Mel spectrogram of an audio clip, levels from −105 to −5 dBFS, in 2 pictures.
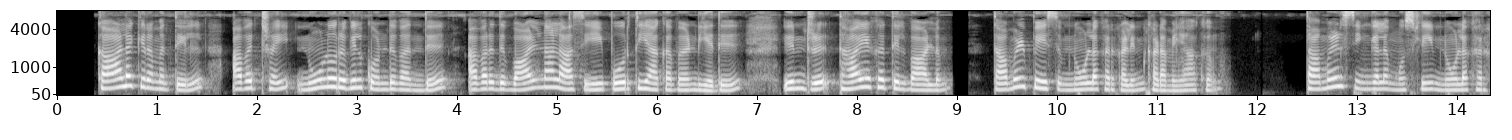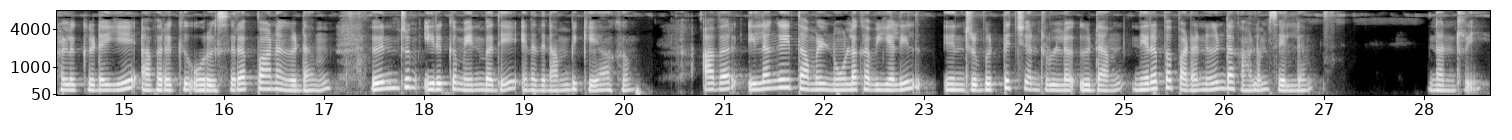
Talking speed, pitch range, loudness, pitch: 90 wpm, 195-240 Hz, -14 LUFS, 215 Hz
